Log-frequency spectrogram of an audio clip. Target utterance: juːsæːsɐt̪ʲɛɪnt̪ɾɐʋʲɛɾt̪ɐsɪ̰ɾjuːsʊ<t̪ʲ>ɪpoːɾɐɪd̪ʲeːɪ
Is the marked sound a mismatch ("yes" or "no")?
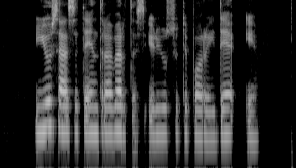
no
